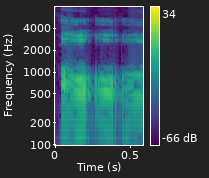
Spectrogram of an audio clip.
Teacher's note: that O is way back there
